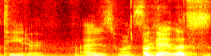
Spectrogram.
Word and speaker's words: Titor: titter and I'm future I'm gonna say it's probably pronounced Teeter I just want okay let's let's do I'm gonna say Tanner doesn't sound like a name okay fine John Titor uh-huh you know John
